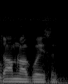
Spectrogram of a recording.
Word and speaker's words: Domhnall Gleeson: Domhnall Gleeson. That's correct. Donald Gleason. All right. Hard name to Pronounce pronounce.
